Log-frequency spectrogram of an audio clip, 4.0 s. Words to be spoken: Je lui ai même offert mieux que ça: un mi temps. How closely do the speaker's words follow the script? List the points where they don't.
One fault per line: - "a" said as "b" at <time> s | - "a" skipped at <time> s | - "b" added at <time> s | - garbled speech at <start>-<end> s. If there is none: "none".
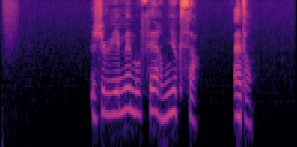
- "mi" skipped at 3.2 s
